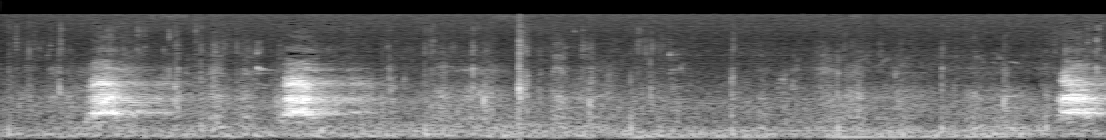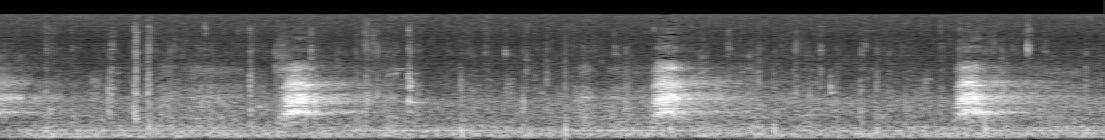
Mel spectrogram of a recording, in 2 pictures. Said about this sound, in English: that's a big bark for a little tiny dog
